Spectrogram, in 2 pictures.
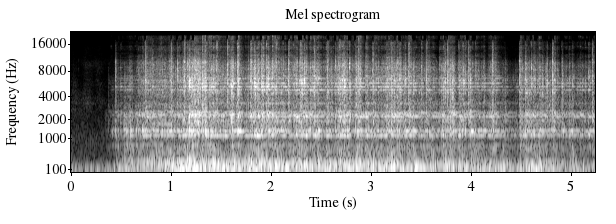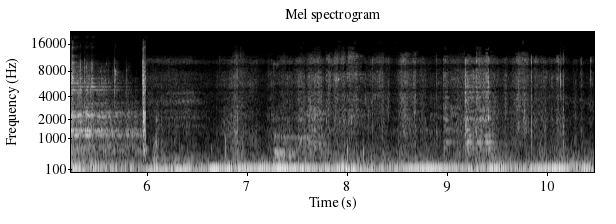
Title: This is a bad wheel bearing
